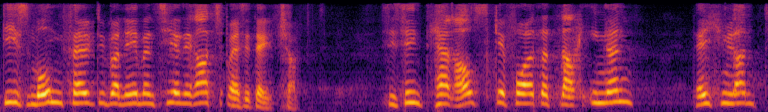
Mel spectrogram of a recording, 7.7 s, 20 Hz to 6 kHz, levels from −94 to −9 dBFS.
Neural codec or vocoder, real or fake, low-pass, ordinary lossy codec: codec, 16 kHz, 0.8 kbps, ZipCodec; fake; 5.4 kHz; AAC, 24 kbps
